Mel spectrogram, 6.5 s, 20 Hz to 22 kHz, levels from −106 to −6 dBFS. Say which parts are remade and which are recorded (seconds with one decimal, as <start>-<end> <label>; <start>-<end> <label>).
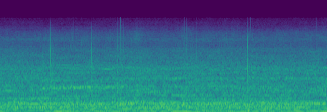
0.0-5.0 remade; 5.0-5.5 recorded; 5.5-6.5 remade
